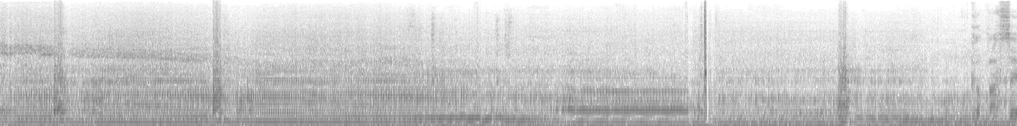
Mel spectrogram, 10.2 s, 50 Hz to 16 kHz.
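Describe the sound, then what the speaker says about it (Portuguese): A loud Honda CB1000 motorcycle engine drones steadily with rising and falling revs, punctuated by a few sharp gear-shift blips, sounding close by. "Essa moto é brava demais"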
